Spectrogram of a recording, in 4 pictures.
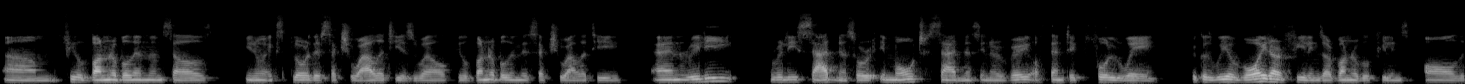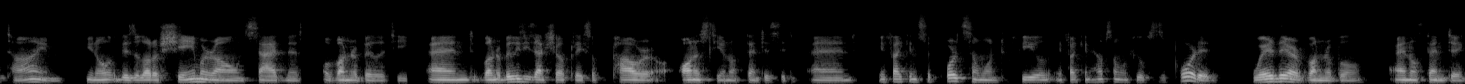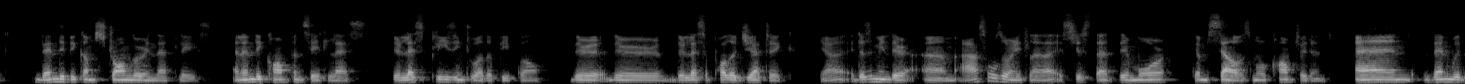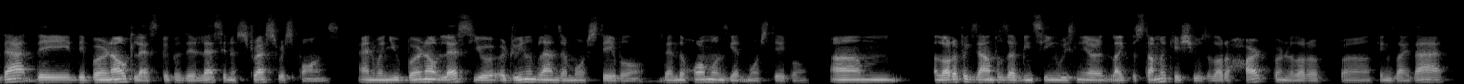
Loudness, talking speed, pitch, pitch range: -29 LUFS, 190 wpm, 105 Hz, 95-110 Hz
